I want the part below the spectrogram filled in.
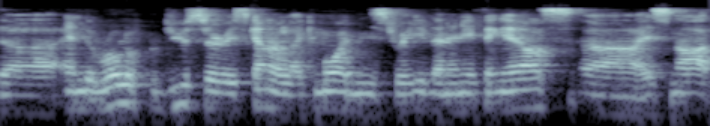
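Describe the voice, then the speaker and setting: This man speaks with a French accent and a medium pitch. His pace is moderate and his intonation fairly even. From France. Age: 40s. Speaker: game designer. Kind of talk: interview. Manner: halting, many fillers.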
